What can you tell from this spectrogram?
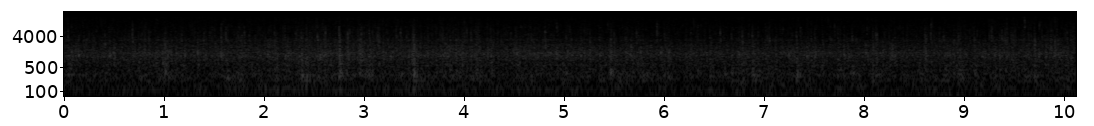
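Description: Faint, steady rain falling, with light drops ticking here and there.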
